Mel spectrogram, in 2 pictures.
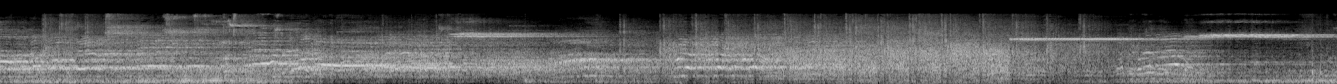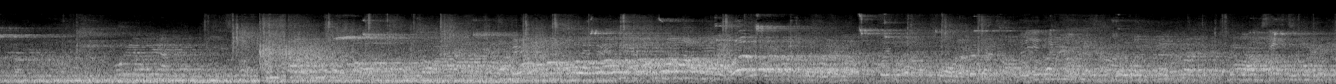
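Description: Young men talk and call out among themselves in a large echoing gym.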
